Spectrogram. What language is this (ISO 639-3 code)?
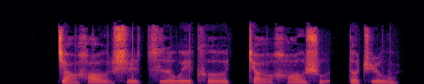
zho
